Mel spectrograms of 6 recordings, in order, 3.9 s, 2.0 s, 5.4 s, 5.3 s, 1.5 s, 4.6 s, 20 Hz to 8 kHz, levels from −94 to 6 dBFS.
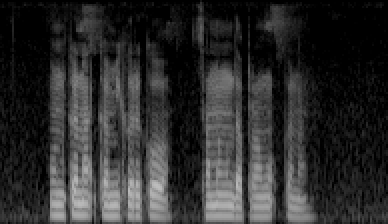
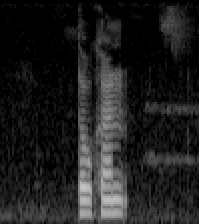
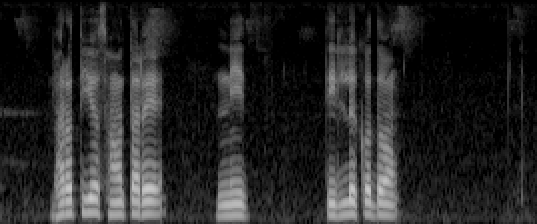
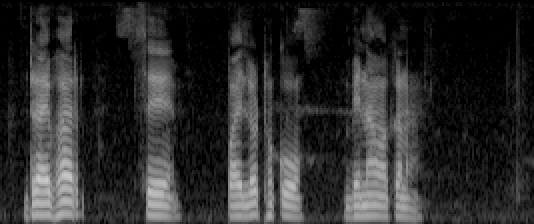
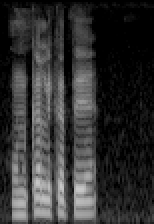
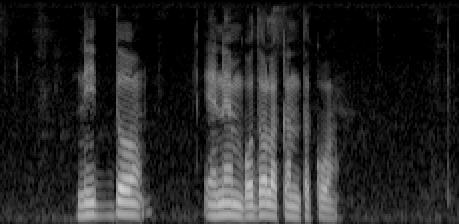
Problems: none marked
